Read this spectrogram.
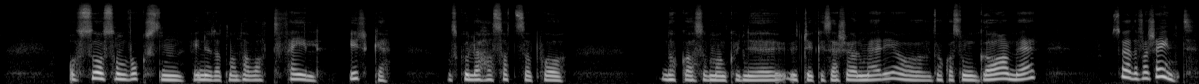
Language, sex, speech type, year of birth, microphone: Norwegian, female, spontaneous, 1969, Shure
